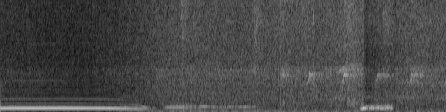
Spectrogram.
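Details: White puter pelung dove holding one long, pure, low coo for more than a second before it fades downward, then quieter wavering notes and a brief soft call.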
